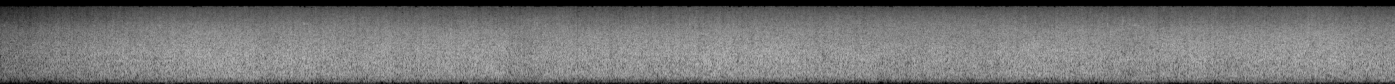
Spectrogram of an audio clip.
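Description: Heavy rain falling in a steady, even hiss during a winter storm, fading in over the first couple of seconds.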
